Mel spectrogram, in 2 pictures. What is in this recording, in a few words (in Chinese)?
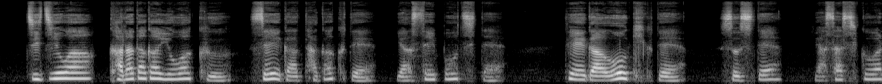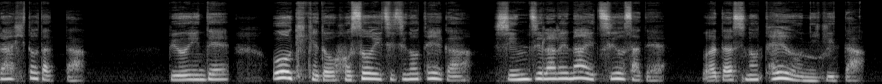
旁白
